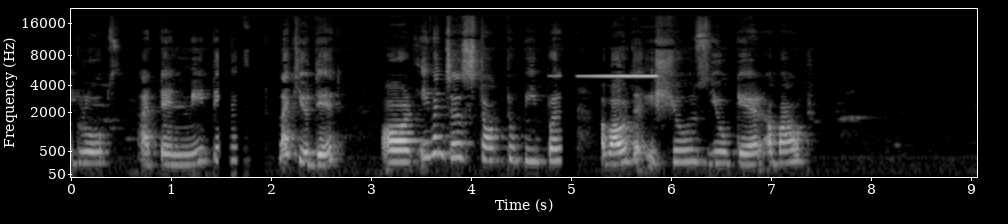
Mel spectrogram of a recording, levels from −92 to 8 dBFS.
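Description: A speech recording with two kinds of fault. AAC frame loss with muting appears from 1.46 to 1.94 s, where about 430 ms of audio drops out in several gaps spread over roughly 600 ms, the longest near 150 ms. The amount missing fits about ten lost frames. A second, shorter hole of about 170 ms, consistent with four frames, falls at 4.88 to 5.06 s. The decoder zeroes each missing frame, so the overlapping windows fade the sound out and back in. The waveform shows soft-tapered flat gaps, and the spectrogram shows full-height blank columns. A loudspeaker feedback squeal runs from 4.76 to 5.89 s: a 5 kHz tone swells over less than a second until it sits a few dB above the speech. It is caused by the microphone picking up its own loudspeaker with loop gain above one at that frequency. On a spectrogram it is a single bright horizontal line that thickens as it grows.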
